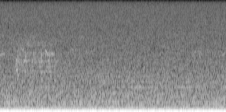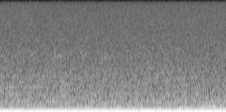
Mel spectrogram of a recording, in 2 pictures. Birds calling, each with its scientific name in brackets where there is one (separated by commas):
American Robin (Turdus migratorius), Steller's Jay (Cyanocitta stelleri)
